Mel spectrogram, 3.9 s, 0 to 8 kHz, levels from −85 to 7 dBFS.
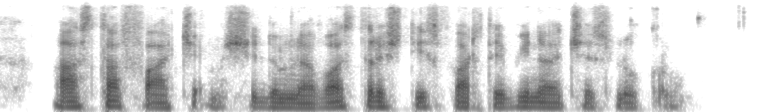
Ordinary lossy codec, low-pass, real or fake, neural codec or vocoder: Opus, 16 kbps; 7.2 kHz; fake; codec, 16 kHz, 4.8 kbps, FACodec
